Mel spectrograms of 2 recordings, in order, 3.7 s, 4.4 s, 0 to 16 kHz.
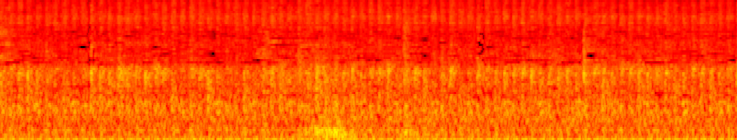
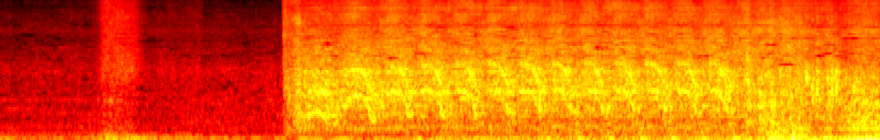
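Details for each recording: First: Toyota Hiace LH-11 with type-L diesel idling steadily with even, healthy clatter and no smoke, after repairing the broken injection pump bracket mount and adding an oil pressure gauge; normal diesel idle. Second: Toyota Hiace LH-11 diesel with a broken injection pump bracket hole and low oil pressure: after starting, the engine settles into a harsh, uneven idle clatter, rough running blamed on the loose injection pump.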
